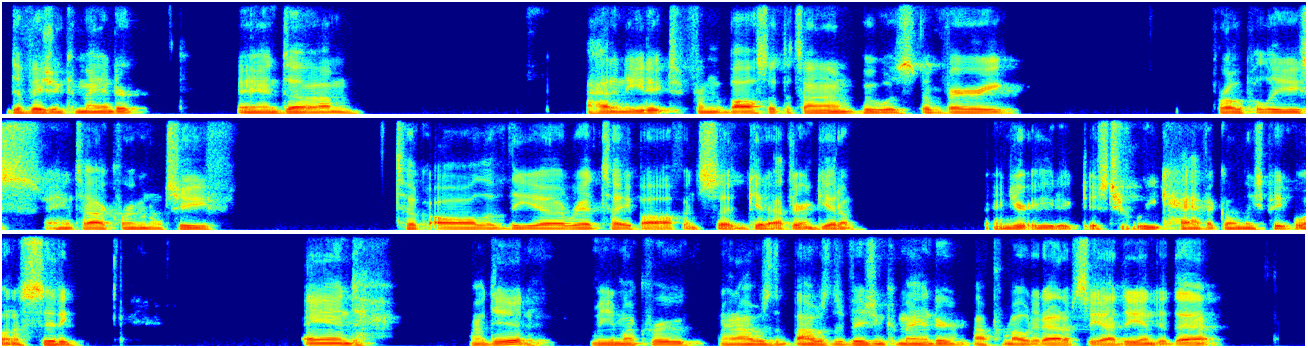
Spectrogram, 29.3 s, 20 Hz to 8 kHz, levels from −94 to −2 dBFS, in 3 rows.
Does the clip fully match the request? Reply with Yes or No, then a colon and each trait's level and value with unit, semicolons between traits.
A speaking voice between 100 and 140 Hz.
No: very low, 90 Hz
